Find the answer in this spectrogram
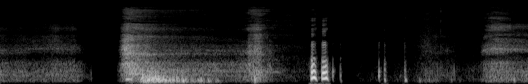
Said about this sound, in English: Because, well, this has actually backfired because now I've made myself tired. Now I've made myself yawn.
